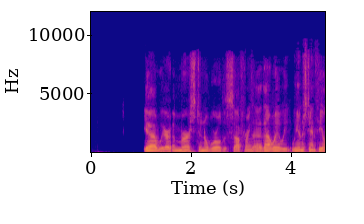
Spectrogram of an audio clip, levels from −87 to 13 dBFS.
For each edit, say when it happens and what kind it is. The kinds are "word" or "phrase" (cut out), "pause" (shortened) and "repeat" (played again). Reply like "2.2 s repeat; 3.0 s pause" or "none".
1.6 s word; 3.2 s phrase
